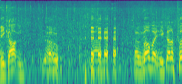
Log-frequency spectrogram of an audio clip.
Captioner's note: laughing; laughs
